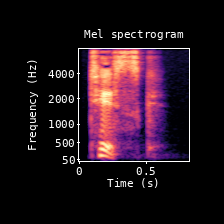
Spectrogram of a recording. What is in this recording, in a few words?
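"tsk", British English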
